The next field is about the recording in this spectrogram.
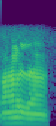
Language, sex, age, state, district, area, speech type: Kashmiri, male, 30-45, Jammu and Kashmir, Kulgam, rural, conversation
